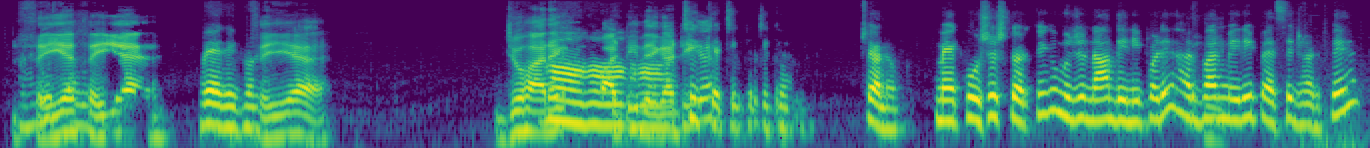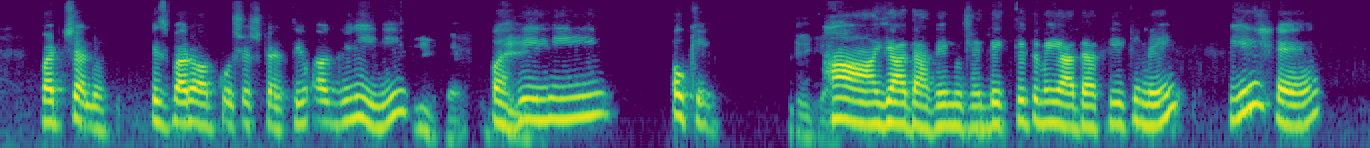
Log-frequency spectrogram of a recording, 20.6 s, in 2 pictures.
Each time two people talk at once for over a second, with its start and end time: 4.1-5.4

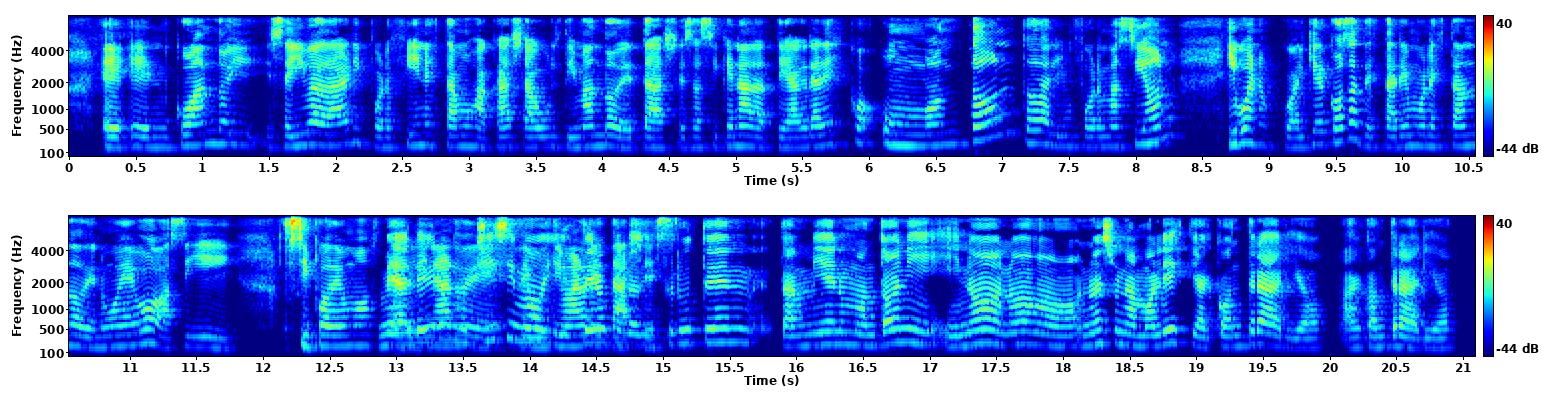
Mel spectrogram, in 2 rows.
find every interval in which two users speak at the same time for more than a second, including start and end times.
13.0-15.1

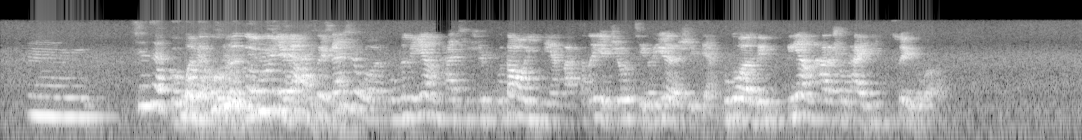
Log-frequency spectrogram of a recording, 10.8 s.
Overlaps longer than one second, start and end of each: 1.8-3.5

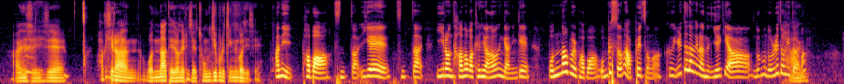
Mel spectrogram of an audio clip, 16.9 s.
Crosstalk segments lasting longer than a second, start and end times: none

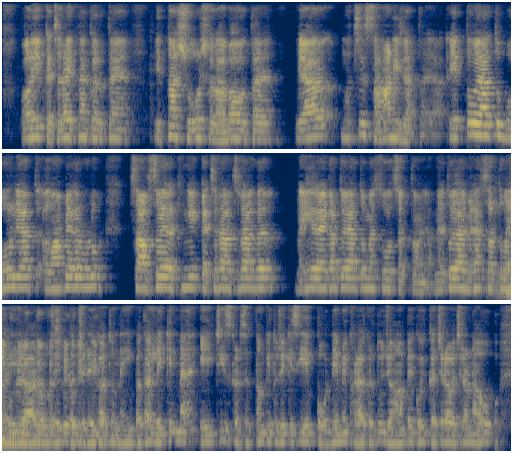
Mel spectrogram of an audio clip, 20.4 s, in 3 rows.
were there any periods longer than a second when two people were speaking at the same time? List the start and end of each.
13.5-14.9

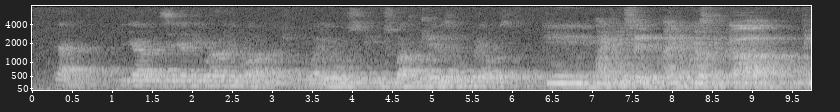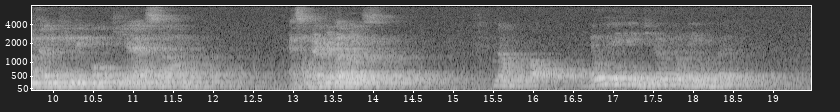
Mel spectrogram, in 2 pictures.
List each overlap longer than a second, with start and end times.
none

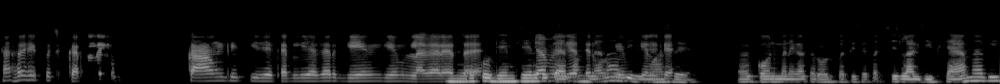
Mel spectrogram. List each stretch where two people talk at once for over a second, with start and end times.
5.3-6.7

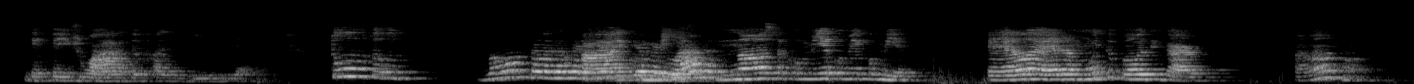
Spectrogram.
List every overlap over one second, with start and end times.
5.8-7.2

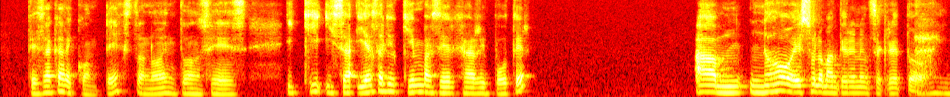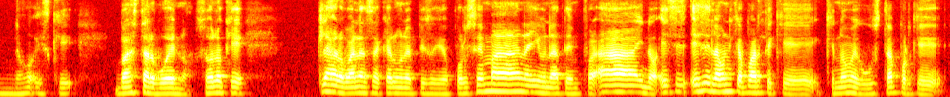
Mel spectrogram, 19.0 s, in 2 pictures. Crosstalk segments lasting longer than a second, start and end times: none

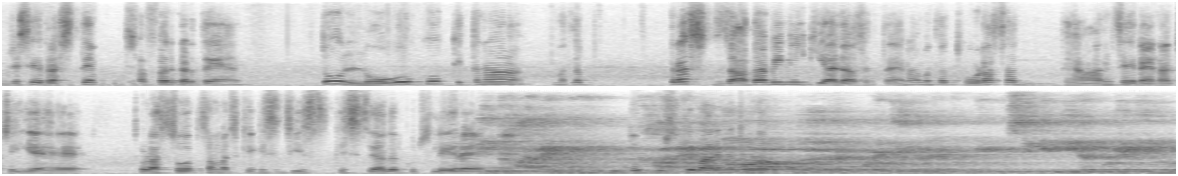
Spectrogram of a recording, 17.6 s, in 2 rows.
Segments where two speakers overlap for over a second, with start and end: 13.6-14.8

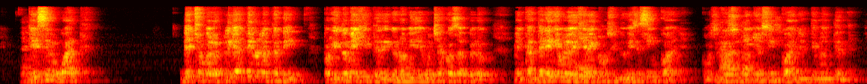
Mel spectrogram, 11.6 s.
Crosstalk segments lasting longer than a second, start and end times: 9.6-10.8

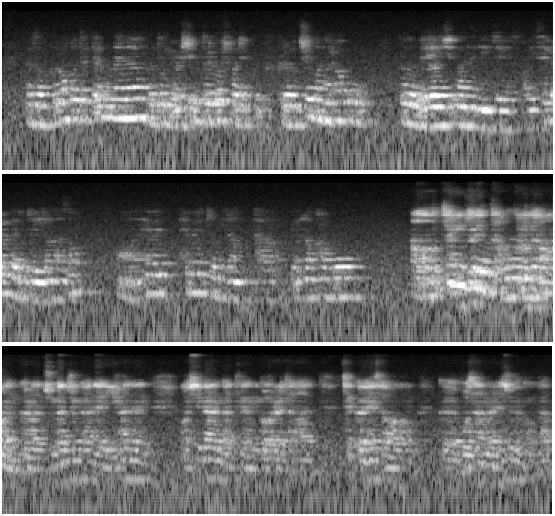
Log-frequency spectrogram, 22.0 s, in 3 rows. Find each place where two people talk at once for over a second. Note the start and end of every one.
12.8-14.8

